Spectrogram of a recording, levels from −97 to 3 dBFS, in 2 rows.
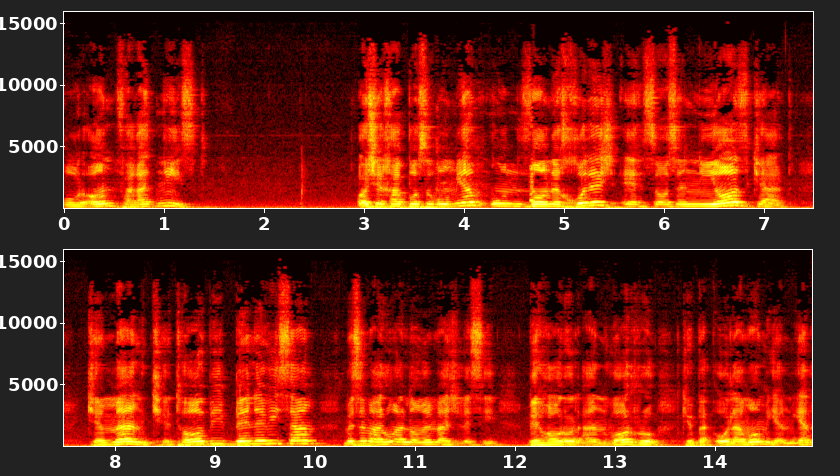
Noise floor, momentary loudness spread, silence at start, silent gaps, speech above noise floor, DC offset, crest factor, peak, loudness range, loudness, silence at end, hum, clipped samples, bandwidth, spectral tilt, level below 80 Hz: -47 dBFS; 12 LU; 0 s; none; 30 dB; 0.3%; 18 dB; 0 dBFS; 4 LU; -17 LUFS; 0 s; none; under 0.1%; 13.5 kHz; -5 dB/octave; -34 dBFS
